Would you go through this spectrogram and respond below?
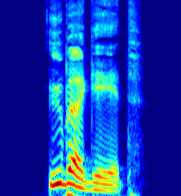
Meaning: inflection of übergehen: 1. third-person singular present 2. second-person plural present
- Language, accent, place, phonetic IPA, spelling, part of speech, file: German, Germany, Berlin, [ˈyːbɐˌɡeːt], übergeht, verb, De-übergeht.ogg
